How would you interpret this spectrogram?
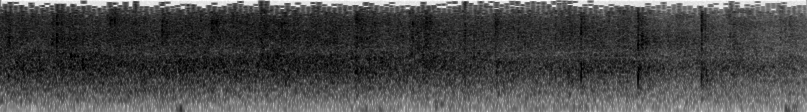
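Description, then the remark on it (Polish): Steady applause from an audience welcoming a priest who has come from the Archdiocese of Wrocław, a dense crackle of many hands clapping at a fairly loud, even level for about four seconds, with a few sharper claps standing out. “Wielkie brawa, przyjeżdża do nas z archidiecezji wrocławskiej.”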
